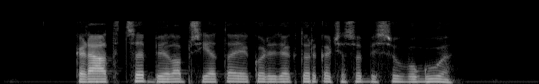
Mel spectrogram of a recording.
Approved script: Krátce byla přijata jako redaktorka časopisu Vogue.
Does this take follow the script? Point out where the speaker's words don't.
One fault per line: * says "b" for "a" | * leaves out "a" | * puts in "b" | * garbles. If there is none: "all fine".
all fine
